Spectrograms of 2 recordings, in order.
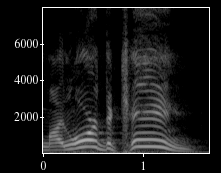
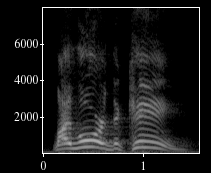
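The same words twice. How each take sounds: First: Calling out, slow and louder; cried out. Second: Loud, high, slow call to the king; crying out. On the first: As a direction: call across the distance to the king. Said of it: "he cried after Saul". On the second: David calling out to King Saul: loud slow cry. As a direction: call it out across the valley. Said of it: "he cries out". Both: Acted.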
